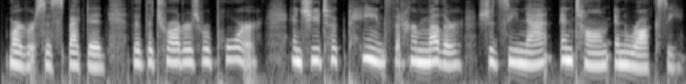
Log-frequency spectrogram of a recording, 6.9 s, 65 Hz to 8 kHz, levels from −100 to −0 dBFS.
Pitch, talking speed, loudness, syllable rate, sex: 220 Hz, 185 wpm, -16 LUFS, 4.9 syllables/s, female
